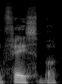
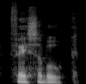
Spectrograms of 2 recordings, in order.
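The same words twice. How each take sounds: First: Said in the usual way. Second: Facebook said Italian-style as "face-a-book"; Facebook in three syllables with an Italian accent; Italian pronunciation. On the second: Shown as a demonstration. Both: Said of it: "as they call it in Italy".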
